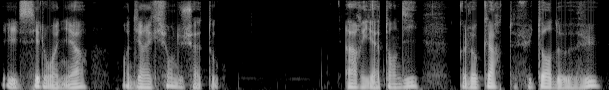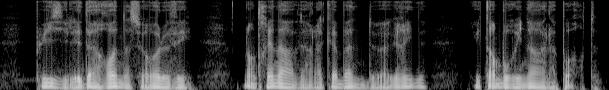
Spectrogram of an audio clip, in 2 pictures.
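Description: A man reading an audiobook in a steady storytelling voice. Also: fairly low pitch, normal speed, creaky, slightly rough, dry recording, studio quality. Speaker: narrator. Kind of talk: audiobook narration.

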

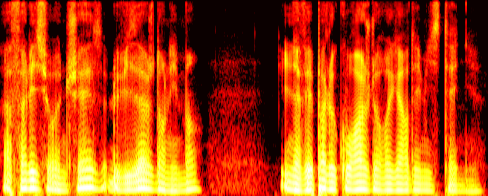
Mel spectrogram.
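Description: Gravelly guy narrating an audiobook, mellow dark tone, dry close mic. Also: lowish voice, moderate pace, no room sound. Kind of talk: scripted narration.

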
